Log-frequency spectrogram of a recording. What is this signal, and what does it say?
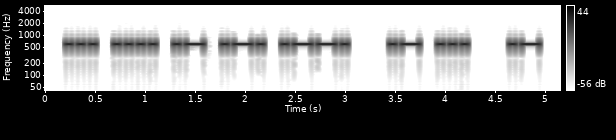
Morse code, heard as a keyed tone, about 20 wpm, 600 Hz. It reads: SHARP AS A
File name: the old man and the sea / the old man and the sea part 1 20wpm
